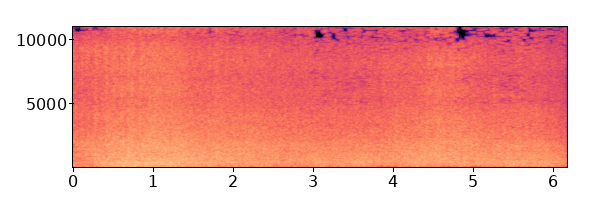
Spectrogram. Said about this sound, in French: J'aime les sons des vagues.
